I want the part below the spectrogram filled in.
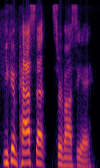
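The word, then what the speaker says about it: Sirvocea: Servosea Dennis? – Servassier. – Like Crevassier? – Kind of. Yeah, it's pronounced Servassier Dennis.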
